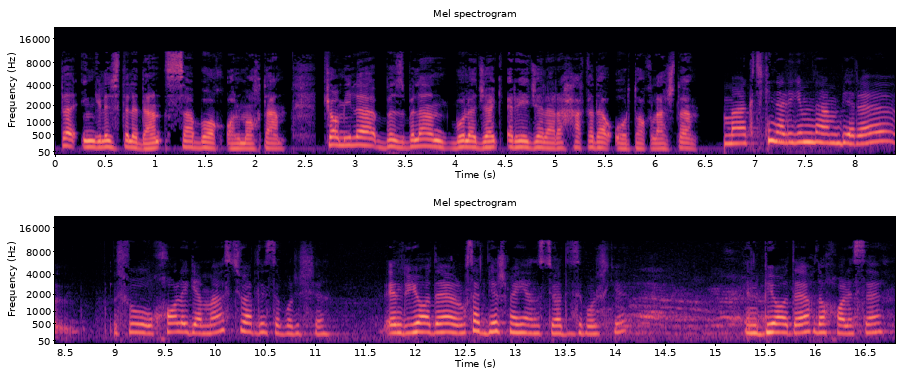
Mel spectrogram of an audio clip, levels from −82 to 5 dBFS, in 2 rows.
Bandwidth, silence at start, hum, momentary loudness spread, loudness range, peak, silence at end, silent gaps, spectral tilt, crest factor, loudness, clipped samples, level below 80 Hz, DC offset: 11.5 kHz; 0.05 s; none; 13 LU; 2 LU; -4 dBFS; 0 s; none; -6 dB/octave; 16 dB; -21 LUFS; under 0.1%; -58 dBFS; under 0.1%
